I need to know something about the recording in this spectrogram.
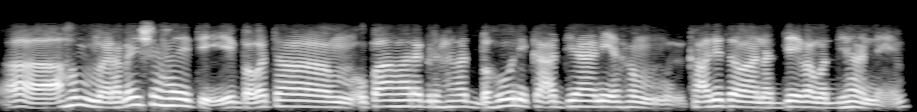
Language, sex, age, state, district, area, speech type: Sanskrit, male, 18-30, Karnataka, Chikkamagaluru, rural, conversation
